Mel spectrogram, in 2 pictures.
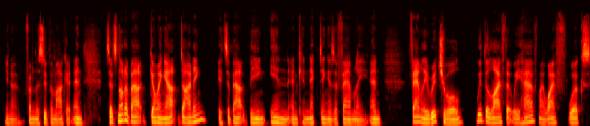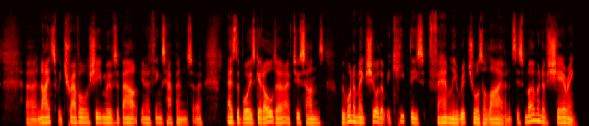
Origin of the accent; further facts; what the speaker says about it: Melbourne, Victoria, Australia; accent: Australian; moved away as an adult; also born or lived in Sydney; now in Vienna, Austria; I was born in Melbourne, but I lived in Sydney for about ten years when I sang professionally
